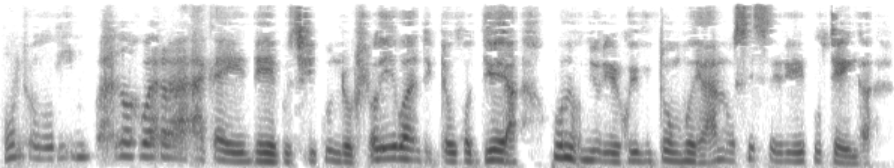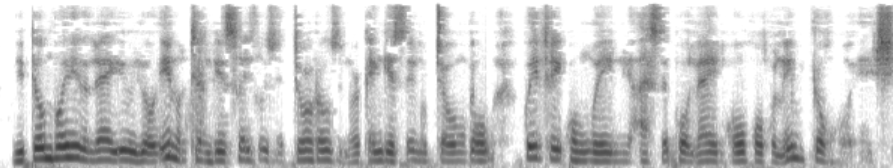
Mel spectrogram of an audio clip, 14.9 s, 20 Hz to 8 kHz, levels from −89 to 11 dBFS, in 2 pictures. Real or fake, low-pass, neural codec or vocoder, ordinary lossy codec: fake; 7.2 kHz; codec, 16 kHz in and 24 kHz out, 0.8 kbps, FocalCodec, streaming, 65536 codes; MP3, 32 kbps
